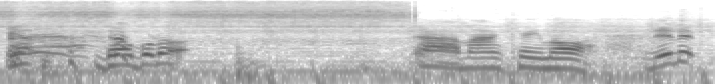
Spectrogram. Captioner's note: fishing rods winding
